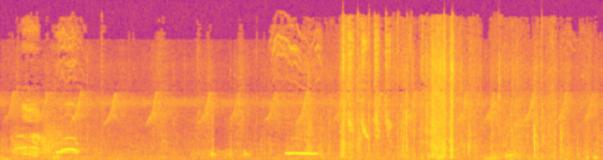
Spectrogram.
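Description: Near-silent outdoor ambience with faint short animal calls and chirps, the clearest a brief call a little after four seconds in.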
